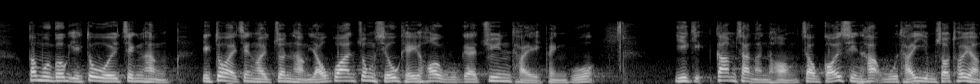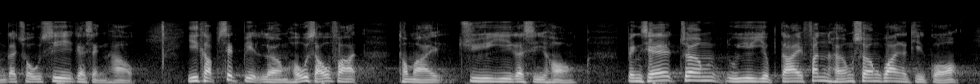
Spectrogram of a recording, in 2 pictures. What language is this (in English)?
Cantonese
